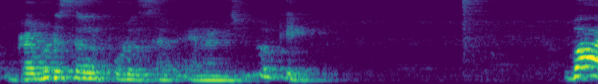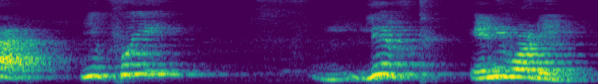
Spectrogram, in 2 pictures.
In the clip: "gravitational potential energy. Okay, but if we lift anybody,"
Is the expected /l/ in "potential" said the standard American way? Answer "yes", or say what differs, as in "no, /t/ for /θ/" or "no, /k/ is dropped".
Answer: no, /n/ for /l/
